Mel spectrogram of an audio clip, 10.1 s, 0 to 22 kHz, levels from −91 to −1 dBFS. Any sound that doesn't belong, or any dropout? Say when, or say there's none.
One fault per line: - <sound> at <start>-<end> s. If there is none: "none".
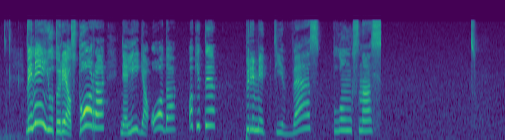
none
